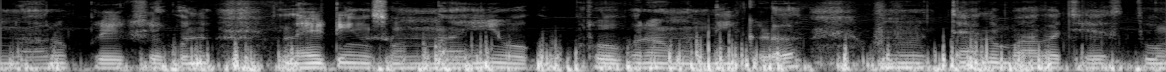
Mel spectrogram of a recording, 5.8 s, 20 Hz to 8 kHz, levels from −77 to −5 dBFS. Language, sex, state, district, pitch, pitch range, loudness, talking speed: Telugu, male, Andhra Pradesh, Sri Satya Sai, 135 Hz, 130-140 Hz, -18 LUFS, 115 wpm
